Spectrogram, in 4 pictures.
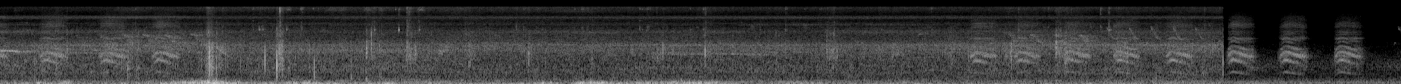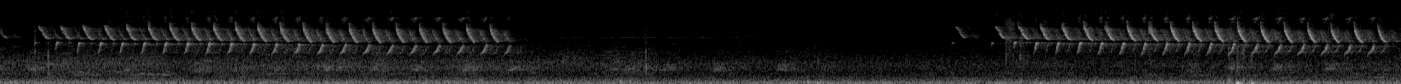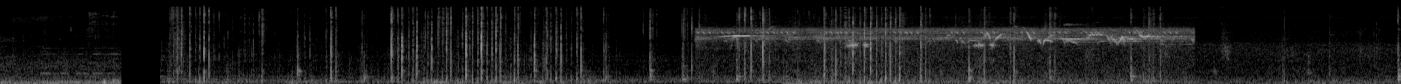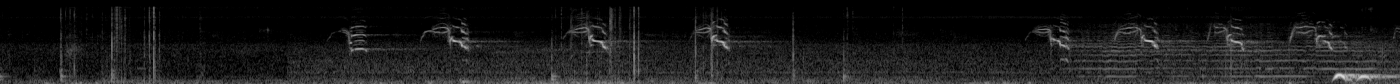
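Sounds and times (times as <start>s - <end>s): birds calling: 0.0s - 22.0s, 34.9s - 40.0s, 41.2s - 56.0s
short swooping bird calls: 53.4s - 56.0s.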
